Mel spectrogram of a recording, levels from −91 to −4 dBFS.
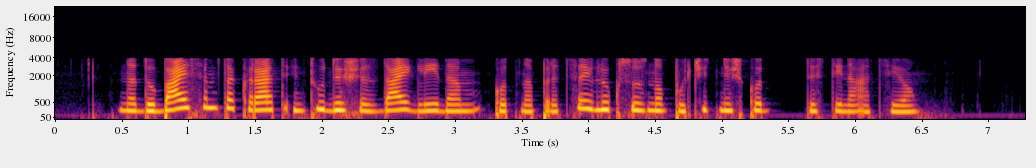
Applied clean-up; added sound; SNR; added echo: none; none; none; none.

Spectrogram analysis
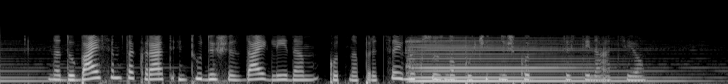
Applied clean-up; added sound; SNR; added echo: none; Bowed string instrument; 3 dB; none.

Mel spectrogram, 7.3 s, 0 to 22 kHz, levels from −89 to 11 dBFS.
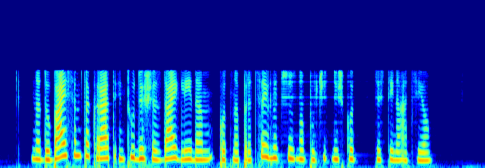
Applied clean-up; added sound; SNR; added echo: neural mask model DeepFilterNet 3.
